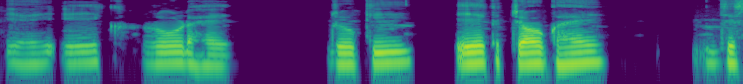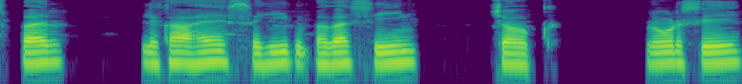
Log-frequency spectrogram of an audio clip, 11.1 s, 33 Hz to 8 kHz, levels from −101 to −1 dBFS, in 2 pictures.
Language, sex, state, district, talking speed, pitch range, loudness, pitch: Hindi, male, Uttar Pradesh, Budaun, 95 wpm, 130-140 Hz, -20 LUFS, 135 Hz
